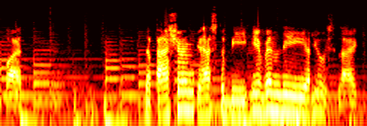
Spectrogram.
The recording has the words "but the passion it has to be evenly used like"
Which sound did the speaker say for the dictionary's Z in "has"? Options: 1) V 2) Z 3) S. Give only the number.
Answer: 3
